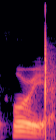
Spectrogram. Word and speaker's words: Fourier: So how to pronounce FOURIER? FOURIER Audio. FOURIER.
